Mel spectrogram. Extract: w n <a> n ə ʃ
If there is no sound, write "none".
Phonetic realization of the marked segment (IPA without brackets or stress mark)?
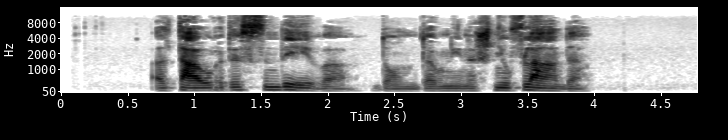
i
